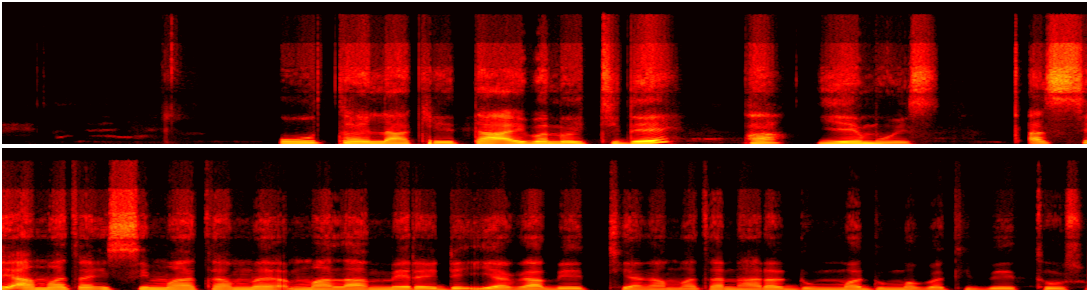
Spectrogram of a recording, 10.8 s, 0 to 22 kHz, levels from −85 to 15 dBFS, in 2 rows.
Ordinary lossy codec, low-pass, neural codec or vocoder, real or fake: Opus, 32 kbps; 19.8 kHz; autoencoder, 48 kHz, 32 numbers a frame, DAC-VAE, trained on Japanese speech; fake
